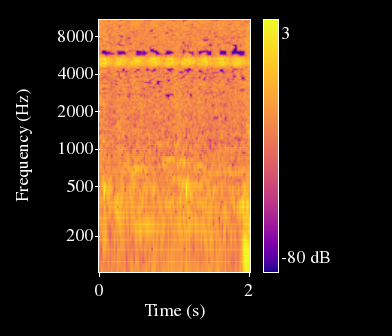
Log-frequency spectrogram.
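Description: A cricket's steady high-pitched trill, unbroken throughout, with a few faint soft sounds of a marker writing on a whiteboard.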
